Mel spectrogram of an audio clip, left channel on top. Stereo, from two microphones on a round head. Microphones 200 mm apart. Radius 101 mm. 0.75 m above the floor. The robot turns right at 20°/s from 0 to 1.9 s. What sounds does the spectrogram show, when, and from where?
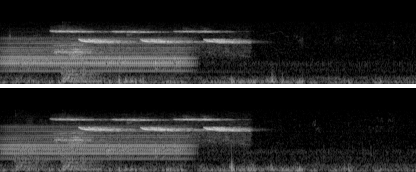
0.5 s a bird: 15° left (ahead or behind), 0.5 m; by 2.5 s 15° right (ahead or behind), 0.5 m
